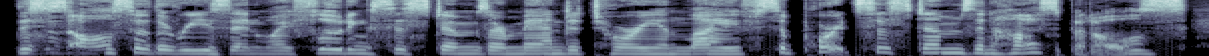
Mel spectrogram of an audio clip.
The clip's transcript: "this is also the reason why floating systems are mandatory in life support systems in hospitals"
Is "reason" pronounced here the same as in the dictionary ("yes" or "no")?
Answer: yes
